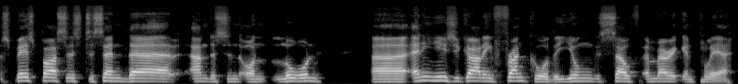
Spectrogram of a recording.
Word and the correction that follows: França: Well, last we heard, John, that the, you know, the, França, yeah, please say it right. It's França.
